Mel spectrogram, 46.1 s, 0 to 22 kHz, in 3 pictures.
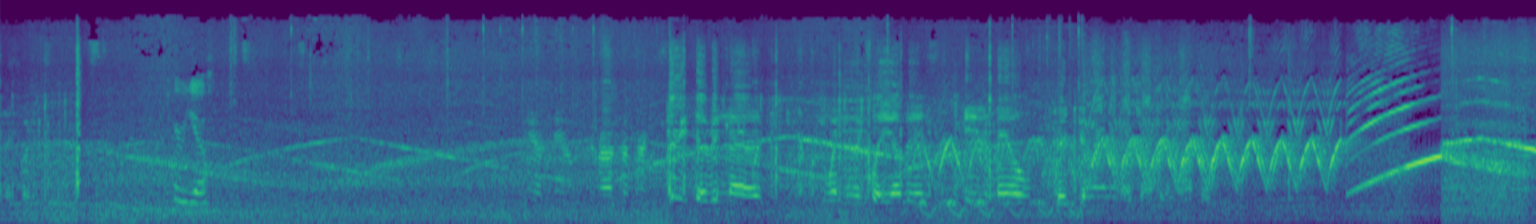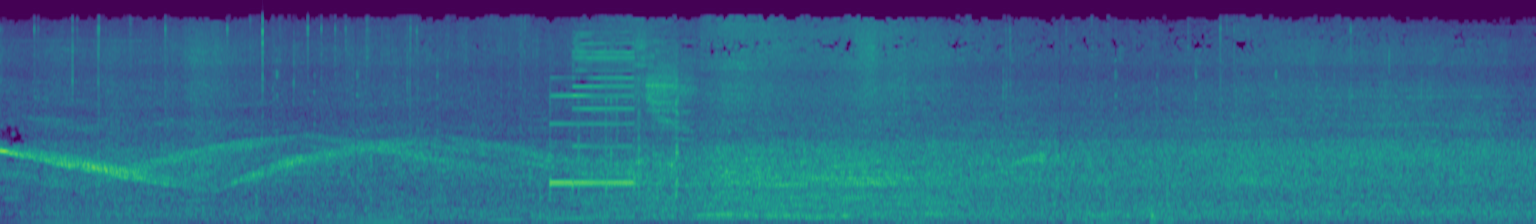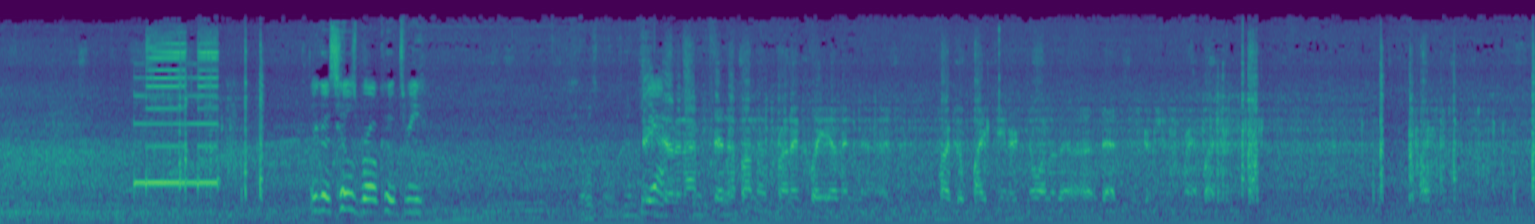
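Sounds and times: police sirens yelping and wailing: 0.0 - 46.0
traffic noise: 0.0 - 46.0
air horn blasts: 20.9 - 21.9.

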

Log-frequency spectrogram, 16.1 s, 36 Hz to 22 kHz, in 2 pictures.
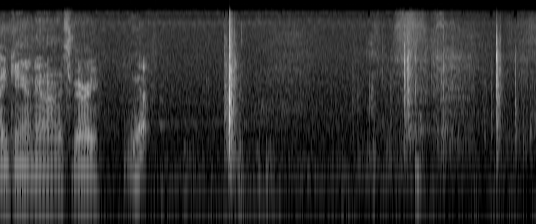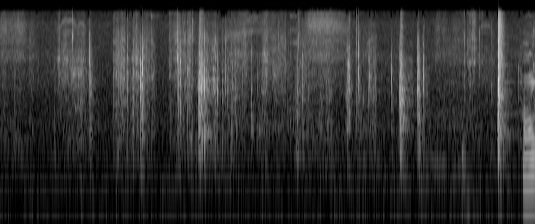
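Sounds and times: power cord rustling on cardboard: 5.9 - 15.3.

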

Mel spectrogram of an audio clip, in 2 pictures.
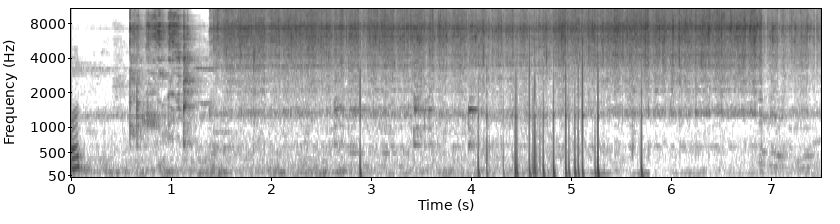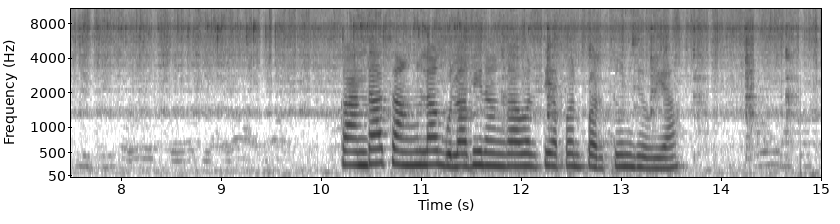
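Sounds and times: onion sizzling in hot oil: 0.6 - 15.0
steel spoon clicking on pot: 2.6 - 5.7, 11.7 - 15.0.

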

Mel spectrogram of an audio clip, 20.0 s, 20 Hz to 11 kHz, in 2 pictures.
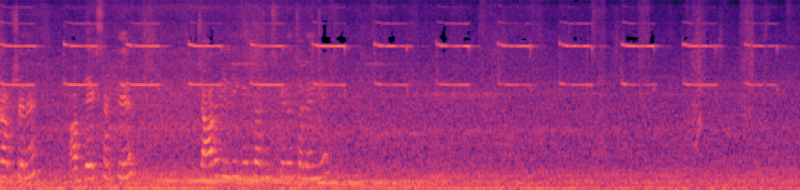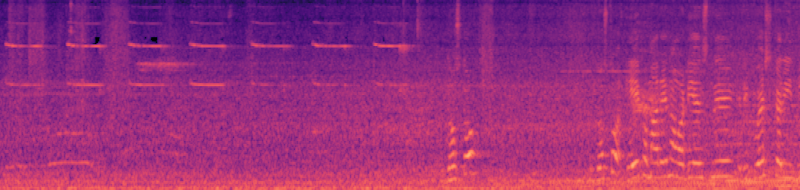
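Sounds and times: indicator buzzer beeping: 0.0 - 15.2.

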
